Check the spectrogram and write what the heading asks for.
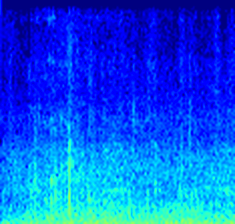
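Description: Wind on the microphone: a steady rushing rumble, strongest in the low end, with no break.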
